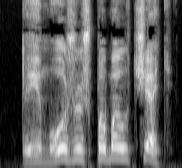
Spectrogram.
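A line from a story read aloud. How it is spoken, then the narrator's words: Booming voice. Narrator (Russian): прогремел слепой Ио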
